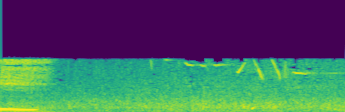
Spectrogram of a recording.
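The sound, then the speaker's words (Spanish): A steady, soft rush of flowing river water runs continuously throughout, with a few faint bird chirps sounding briefly in the background. “Doña Lucía va hasta el río. Se agacha para beber y...”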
